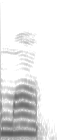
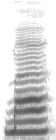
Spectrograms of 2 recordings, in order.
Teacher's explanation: نون غنہ کی آواز نہ آئے، صرف میم زبر الف ما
